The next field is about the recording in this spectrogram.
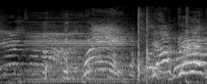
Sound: timer buzzes

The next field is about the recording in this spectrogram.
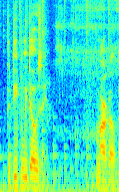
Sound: woman snoring

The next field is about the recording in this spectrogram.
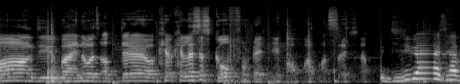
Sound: laughs

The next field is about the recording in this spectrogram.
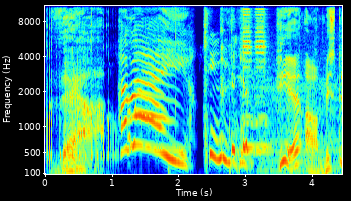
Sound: laughing

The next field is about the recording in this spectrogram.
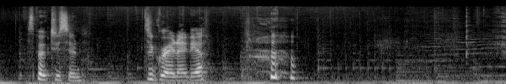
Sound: laughs

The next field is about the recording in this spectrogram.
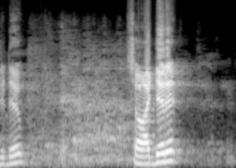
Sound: audience laughter

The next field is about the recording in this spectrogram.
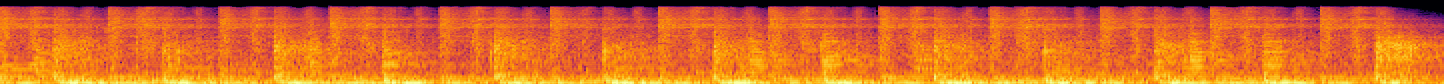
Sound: funky dance music; audience clapping

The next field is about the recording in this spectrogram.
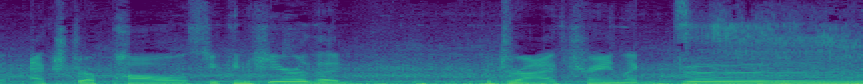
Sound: buzzing sound

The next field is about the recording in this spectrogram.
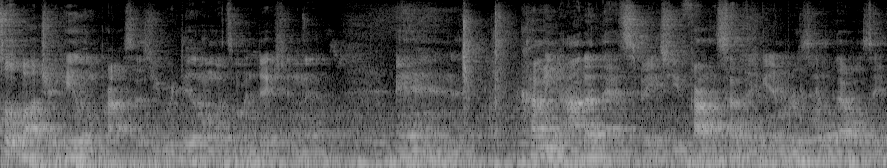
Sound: voice Low

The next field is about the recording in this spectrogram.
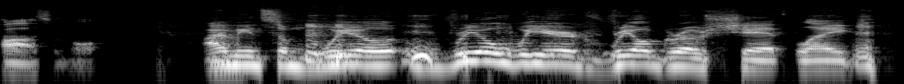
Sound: laughs

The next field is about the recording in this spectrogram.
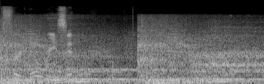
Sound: gunfire; gunfire

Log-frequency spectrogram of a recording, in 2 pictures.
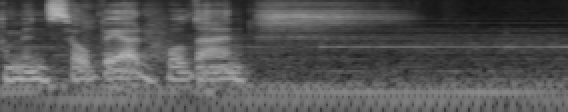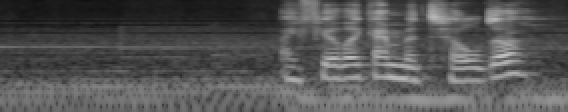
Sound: deep inhale

